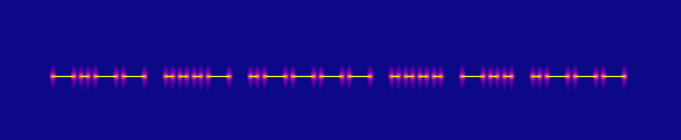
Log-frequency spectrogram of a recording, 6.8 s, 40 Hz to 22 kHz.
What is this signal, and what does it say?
Morse code, heard as a keyed tone, about 17 wpm, 700 Hz. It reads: YV1HDJ
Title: DXCC-100 Call Signs - 6 Characters - 17wpm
